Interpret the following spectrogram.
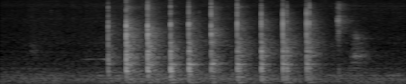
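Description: A quick run of about a dozen light, sharp taps, about five a second, starting about a second in and stopping after a little over two seconds.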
